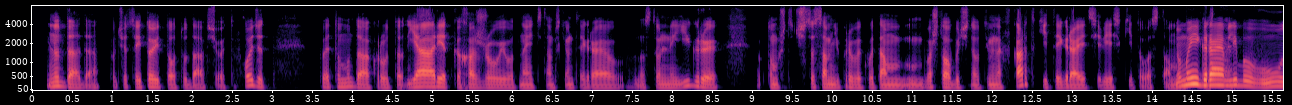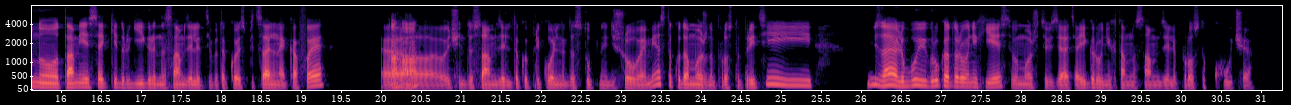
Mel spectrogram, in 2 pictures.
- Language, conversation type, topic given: Russian, unstructured, Какие простые способы расслабиться вы знаете и используете?
- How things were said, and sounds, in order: none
